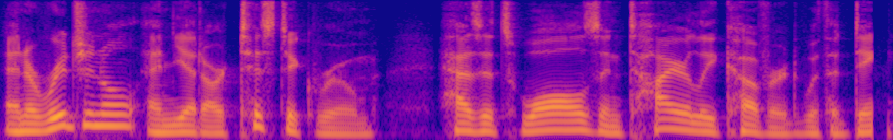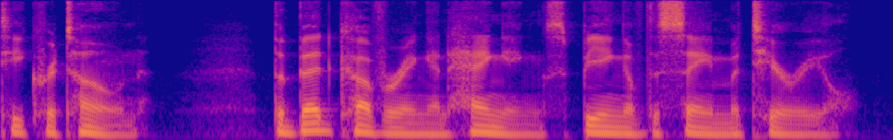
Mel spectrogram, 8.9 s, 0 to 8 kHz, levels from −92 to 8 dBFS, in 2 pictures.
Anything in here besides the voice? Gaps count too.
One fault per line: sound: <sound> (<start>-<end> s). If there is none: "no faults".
sound: dropout (4.4-4.5 s)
